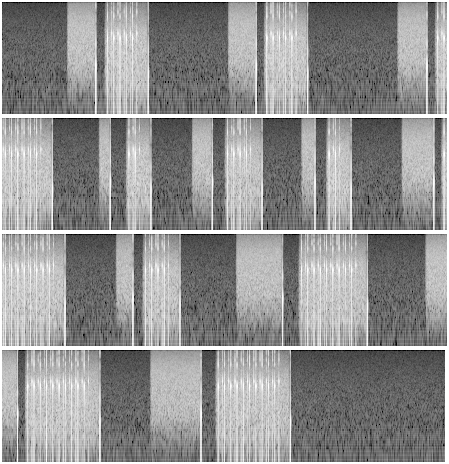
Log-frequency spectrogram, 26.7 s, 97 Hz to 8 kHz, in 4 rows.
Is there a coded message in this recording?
Yes: pulse dialling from 1.0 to 24.4 s, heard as a rotary dial, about 11 pulses a second. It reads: 5 5 8 2 4 2 9 4 9 0 0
